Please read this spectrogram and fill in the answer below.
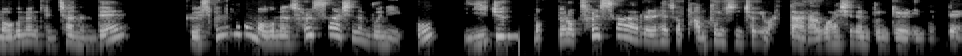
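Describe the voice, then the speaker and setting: A man with a plain, everyday voice, a fairly high pitch and a fairly slow pace. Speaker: microbiome researcher lecturing on products. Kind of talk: lecture with live chat Q&A. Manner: conversational with fillers.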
